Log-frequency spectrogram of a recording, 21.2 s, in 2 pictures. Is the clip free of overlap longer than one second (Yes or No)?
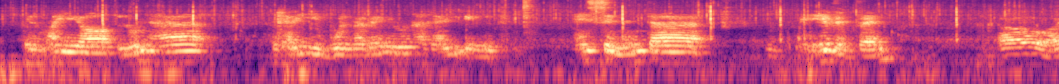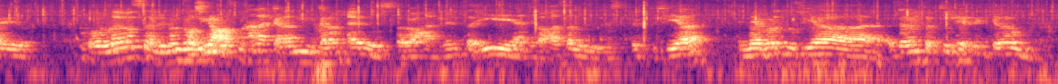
Yes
